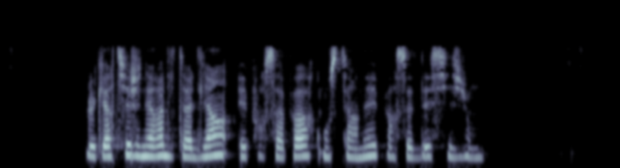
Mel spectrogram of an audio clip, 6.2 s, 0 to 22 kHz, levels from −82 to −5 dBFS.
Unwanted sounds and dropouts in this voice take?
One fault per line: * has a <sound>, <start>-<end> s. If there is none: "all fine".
all fine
